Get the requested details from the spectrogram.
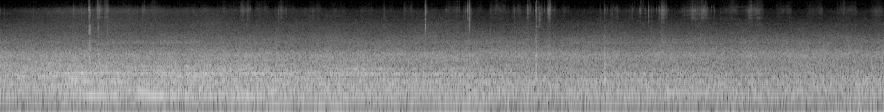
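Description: A paintbrush scrapes against a wall.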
